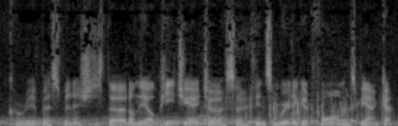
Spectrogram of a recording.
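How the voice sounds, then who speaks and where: A man's voice: fairly low pitch, little pitch movement, moderate pace, creaky. A man giving live golf commentary as a broadcast commentator at a tournament. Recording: loud outdoor background noise.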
